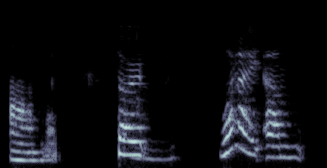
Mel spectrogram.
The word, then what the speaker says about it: Annwyn: Talk about hidden in plain sight, but the pronunciation is Arnwin.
